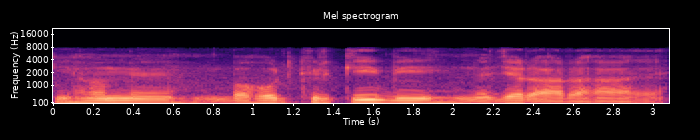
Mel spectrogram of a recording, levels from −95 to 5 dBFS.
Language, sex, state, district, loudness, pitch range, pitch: Hindi, male, Arunachal Pradesh, Lower Dibang Valley, -15 LUFS, 90-110 Hz, 105 Hz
